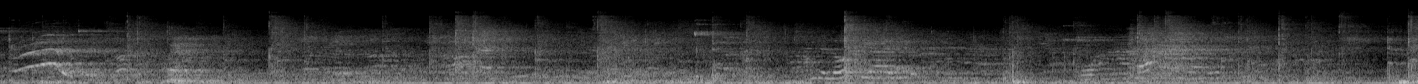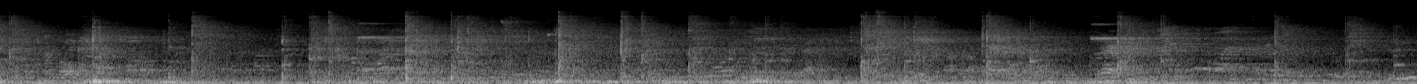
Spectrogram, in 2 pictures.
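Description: Badminton rackets striking a shuttlecock in a rally, sharp hits at irregular intervals, with voices from around a large, echoing gym hall.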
